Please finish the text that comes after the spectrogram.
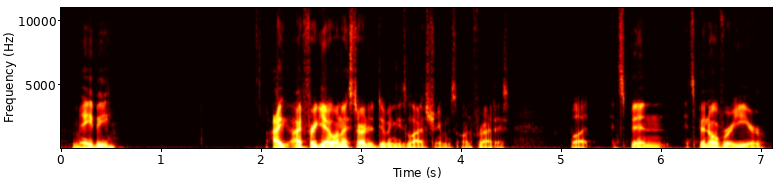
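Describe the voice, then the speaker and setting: A man's voice: low voice, dry recording, studio quality. A man hosting a live stream and reading out viewer questions, thinking aloud with ums and restarts as his voice gives out. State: losing his voice, clearing his throat. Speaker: live stream host answering super chats.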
